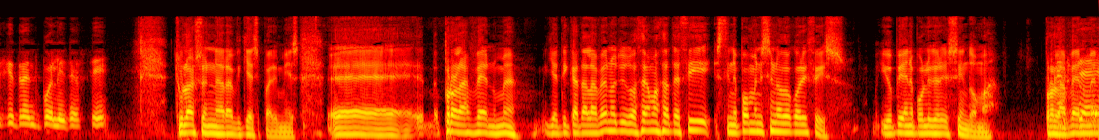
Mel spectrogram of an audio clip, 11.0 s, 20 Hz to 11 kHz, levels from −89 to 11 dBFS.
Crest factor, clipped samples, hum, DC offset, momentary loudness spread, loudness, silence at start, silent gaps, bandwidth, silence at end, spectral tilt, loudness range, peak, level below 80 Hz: 14 dB; under 0.1%; none; under 0.1%; 10 LU; -22 LUFS; 0 s; none; 8 kHz; 0 s; -6 dB/octave; 1 LU; -8 dBFS; -42 dBFS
